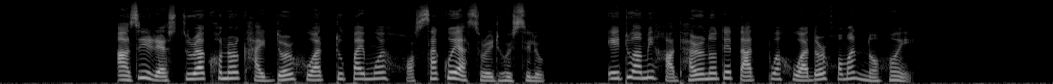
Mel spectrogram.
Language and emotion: Assamese, disgusted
